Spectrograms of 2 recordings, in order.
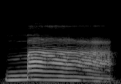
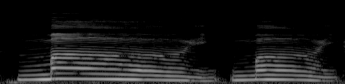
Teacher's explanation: o seu nariz, ele vibra um pouquinho quando você fala esse mãe · Shown in: second take · esse sonzinho que é meio como se a gente estivesse com o nariz entupido quando tá gripado, falando com meio fanho, assim. · Term: som nasal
